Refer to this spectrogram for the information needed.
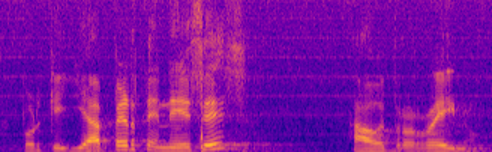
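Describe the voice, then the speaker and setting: A man speaks with a Colombian accent at a fairly high pitch. There is noticeable noise in the background. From Colombia (Antioquia, paisa region). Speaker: pastor. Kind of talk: sermon. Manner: animated.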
